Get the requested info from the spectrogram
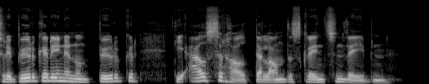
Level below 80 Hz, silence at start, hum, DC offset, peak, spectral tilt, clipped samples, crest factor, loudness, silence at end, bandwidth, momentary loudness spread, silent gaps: -68 dBFS; 0 s; none; under 0.1%; -4 dBFS; -4.5 dB/octave; under 0.1%; 18 dB; -22 LUFS; 0.4 s; 16 kHz; 12 LU; none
